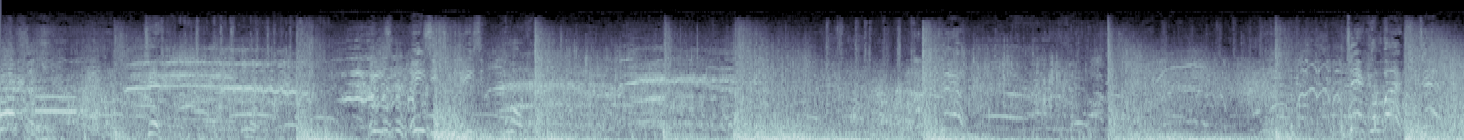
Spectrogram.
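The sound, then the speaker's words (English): Frightened horses neigh repeatedly amid explosions, with shrill, wavering whinnies rising over heavy booming blasts. The sound stays loud and dense throughout. “Explosions burst around the horses.”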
